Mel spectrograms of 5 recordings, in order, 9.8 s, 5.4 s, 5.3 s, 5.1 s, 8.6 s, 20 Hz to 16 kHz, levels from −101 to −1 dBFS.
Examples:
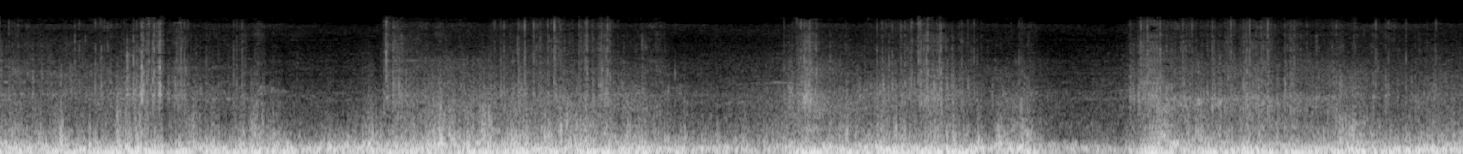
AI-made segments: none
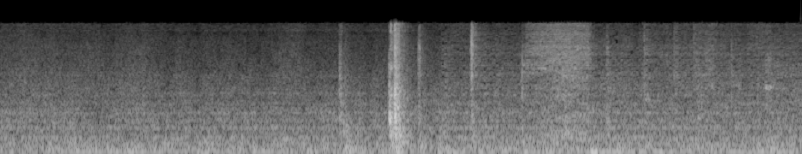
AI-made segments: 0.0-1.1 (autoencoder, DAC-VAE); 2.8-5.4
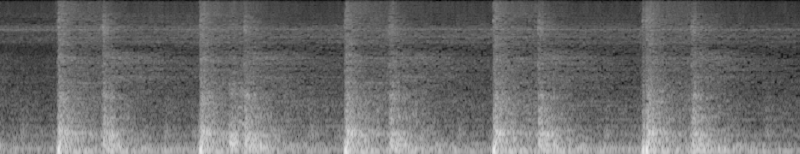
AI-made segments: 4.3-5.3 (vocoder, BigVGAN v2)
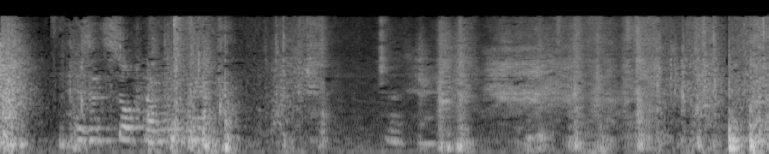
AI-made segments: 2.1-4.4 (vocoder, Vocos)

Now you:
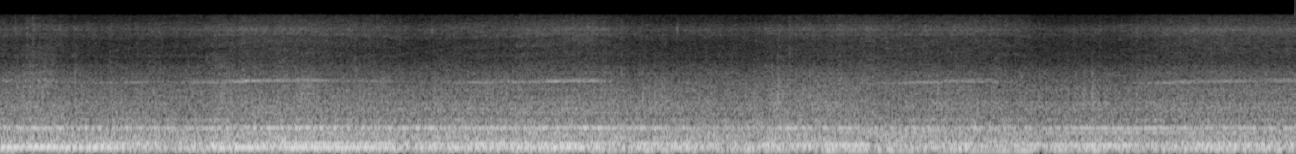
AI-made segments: 5.8-7.0 (vocoder, Vocos)

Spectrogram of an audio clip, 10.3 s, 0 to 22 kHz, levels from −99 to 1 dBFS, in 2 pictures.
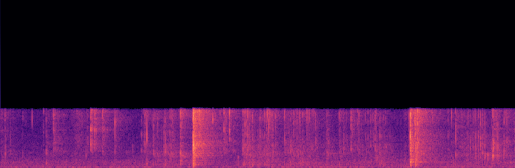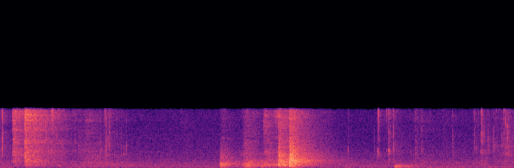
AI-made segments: none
